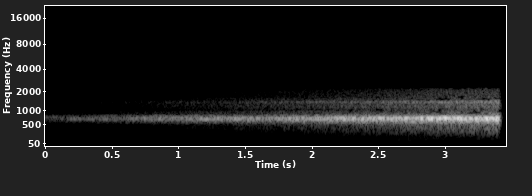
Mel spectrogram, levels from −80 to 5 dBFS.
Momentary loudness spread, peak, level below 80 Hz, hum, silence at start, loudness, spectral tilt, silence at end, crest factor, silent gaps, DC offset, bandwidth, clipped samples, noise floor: 23 LU; -4 dBFS; under -90 dBFS; none; 1.1 s; -20 LUFS; -5.5 dB/octave; 0.05 s; 18 dB; none; under 0.1%; 2.3 kHz; under 0.1%; -55 dBFS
